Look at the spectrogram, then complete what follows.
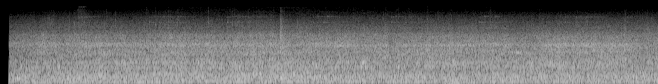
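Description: Model freight train rolling past on layout track behind two diesel locomotives: a steady running noise of wheels on rail.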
